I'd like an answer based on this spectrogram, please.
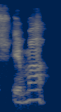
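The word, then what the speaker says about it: שמע: Dice, "Ahora pueblo de Israel, oigan, ahí está hablando, aquí está usando Shemá, el original es Shemá, así como el Shemá que estudiamos aquí es oigan."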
